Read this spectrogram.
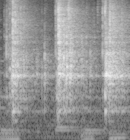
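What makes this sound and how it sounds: A drink tumbler bought online, filled with ice and water, is shaken three times. Each shake gives a bright, clattering rattle of ice against the tumbler with a faint ringing tone, and the bursts fade quickly between shakes.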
